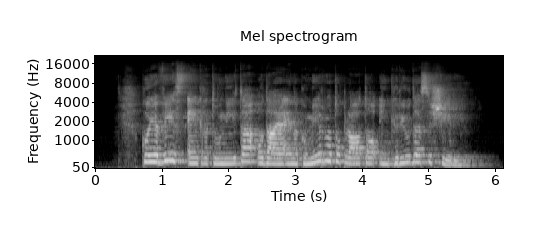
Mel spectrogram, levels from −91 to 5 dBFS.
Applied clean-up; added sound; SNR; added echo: none; none; none; reverberation time 0.7 s.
